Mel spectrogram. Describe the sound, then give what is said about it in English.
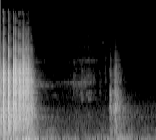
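Dice rattle and clatter across a hard surface in a loud burst as initiative is rolled in a tabletop game, then a second, softer tumble follows about a second later. No one speaks. “It's with this dice.”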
